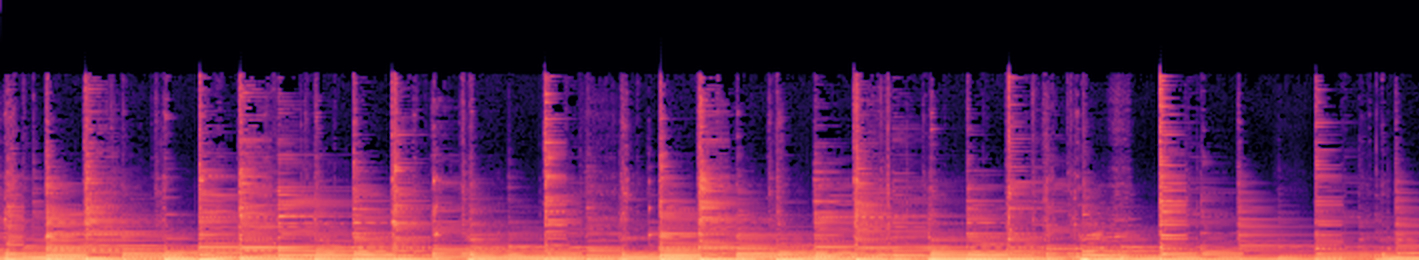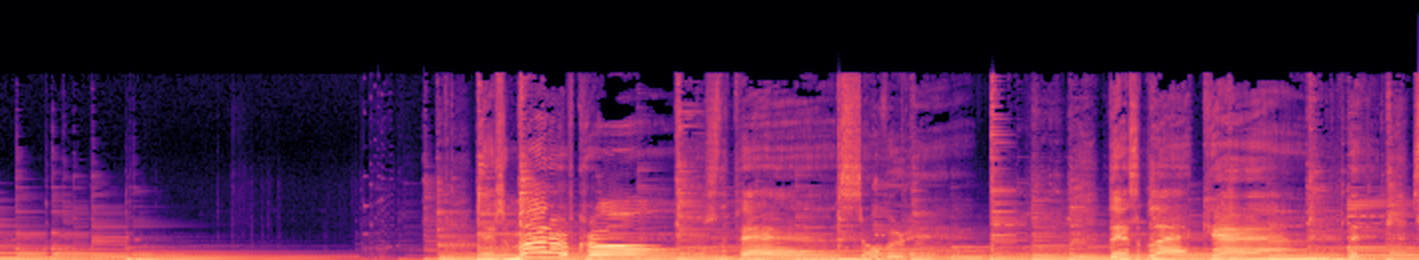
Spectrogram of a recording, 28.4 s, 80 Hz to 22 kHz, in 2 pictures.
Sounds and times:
Music: 0.0s - 28.3s.

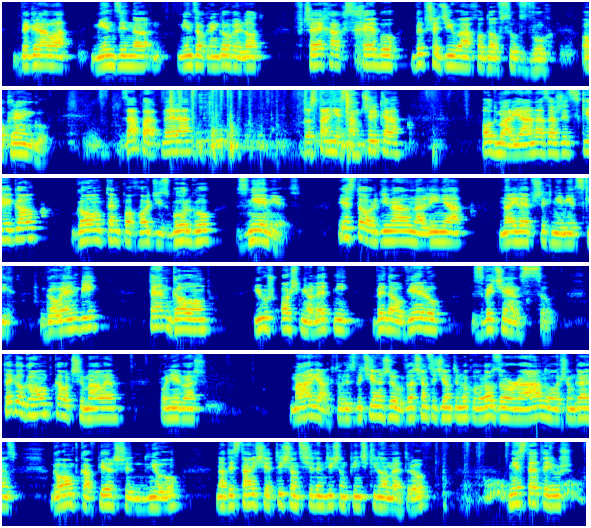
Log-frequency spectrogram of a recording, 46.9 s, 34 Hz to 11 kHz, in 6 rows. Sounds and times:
Speech: 0.2s - 8.6s, 9.4s - 10.6s, 11.8s - 13.3s, 14.2s - 34.2s, 35.2s - 44.9s, 45.8s - 46.9s.

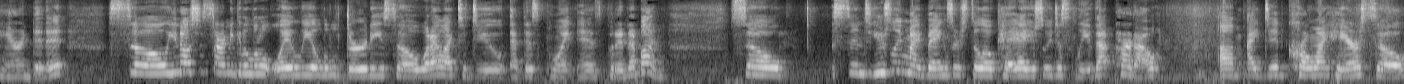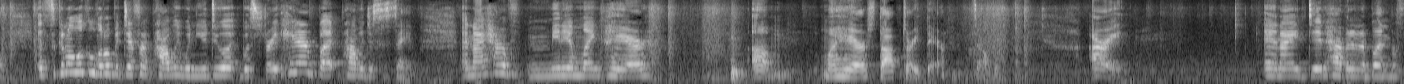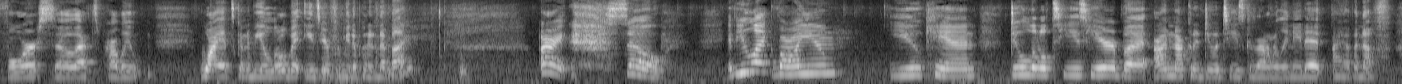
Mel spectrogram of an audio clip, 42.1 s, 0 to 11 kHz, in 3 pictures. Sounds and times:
Speech: 0.0s - 6.7s, 7.3s - 11.6s, 12.2s - 20.7s, 21.6s - 24.1s, 25.0s - 25.4s, 26.7s - 29.5s, 30.1s - 32.3s, 33.5s - 34.8s, 35.4s - 42.0s.

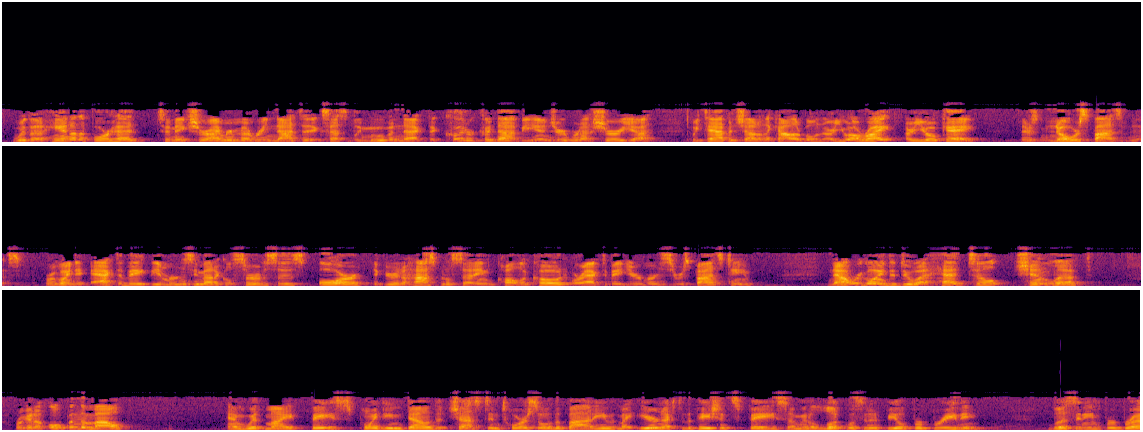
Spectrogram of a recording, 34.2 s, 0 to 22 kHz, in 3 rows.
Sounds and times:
Speech: 0.1s - 19.0s, 19.6s - 24.1s, 25.0s - 34.1s.

